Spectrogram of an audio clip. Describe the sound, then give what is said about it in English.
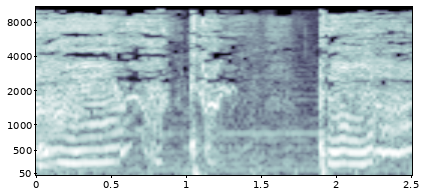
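A person coughs and chokes on something caught in the throat. Two sharp coughs break through strained, groaning vocal sounds. “Choking? I don't know what that is in my throat.”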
